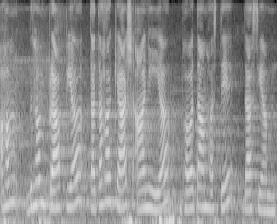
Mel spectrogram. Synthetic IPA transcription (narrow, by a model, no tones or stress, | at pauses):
ɐɦɐm | ɡɾɐɦɐmpɾaːpjɐt̪ɐt̪ɐɦɐ̆kjaːʃaːniːjɐbʱɐʋɐt̪aːmɦɐst̪eː | d̪aːsjaːmn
